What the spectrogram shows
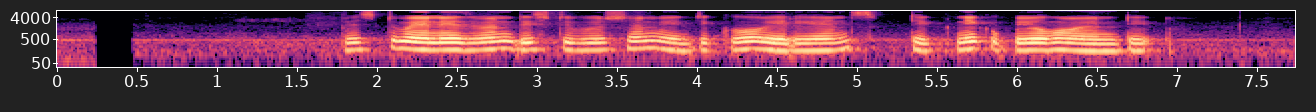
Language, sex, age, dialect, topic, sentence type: Telugu, female, 41-45, Utterandhra, agriculture, question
